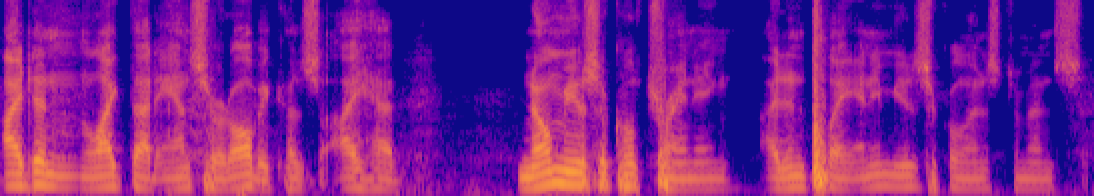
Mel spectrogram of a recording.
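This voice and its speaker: A man with a bass voice, a guest earnestly recounting a spiritual experience in conversation, often repeating himself. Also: no room sound, rough recording. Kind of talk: conversational storytelling.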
